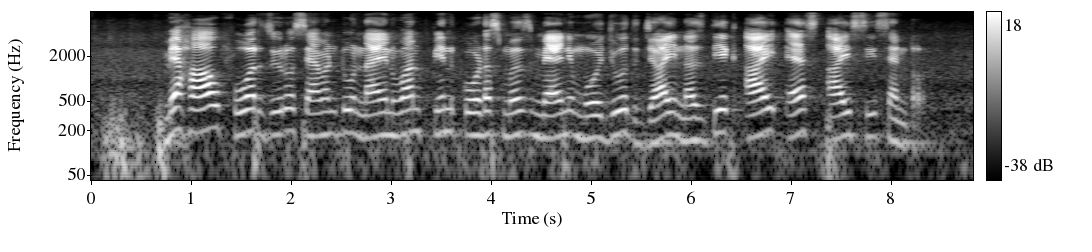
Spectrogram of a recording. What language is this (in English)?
Kashmiri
